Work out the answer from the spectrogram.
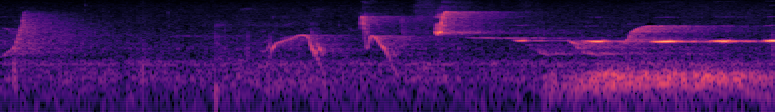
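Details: Lyrebird mimicking other birds: loud, varied whistled notes, sharp rising and falling sweeps, then a sustained steady whistle broken into repeated pulses toward the end, over a faint low background hum.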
